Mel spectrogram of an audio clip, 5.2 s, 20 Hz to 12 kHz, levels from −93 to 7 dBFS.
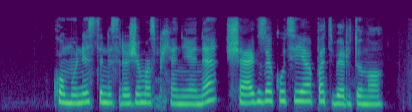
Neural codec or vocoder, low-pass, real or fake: none; 7.2 kHz; real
